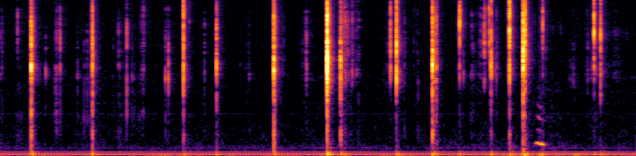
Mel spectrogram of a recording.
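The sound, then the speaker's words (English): Leftover foil being pulled off, heard as many faint, sharp crinkling snaps and clicks at an irregular rhythm against near silence. “There's some foil left. Let's try to pull that off too.”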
